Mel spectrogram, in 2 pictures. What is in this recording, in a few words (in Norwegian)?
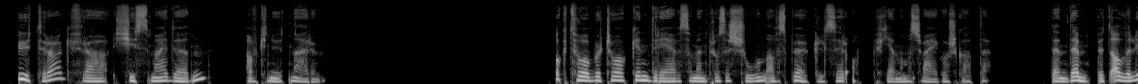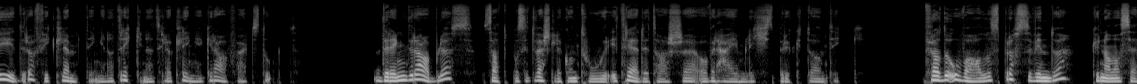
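no lydbok, Norwegian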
